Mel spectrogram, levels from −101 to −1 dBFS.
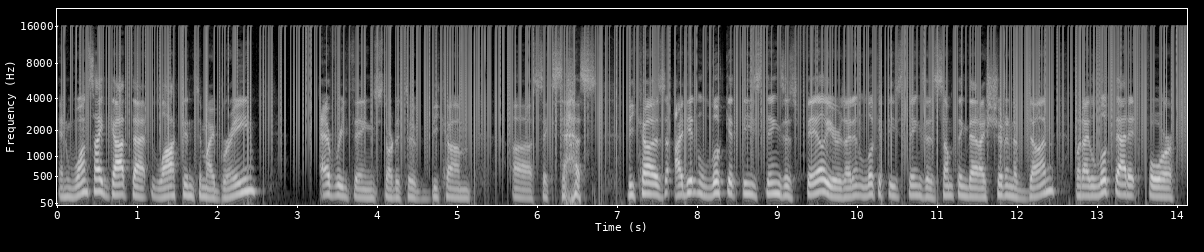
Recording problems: crackle, like an old record; loud; 5 dB below the speech

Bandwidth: 16 kHz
